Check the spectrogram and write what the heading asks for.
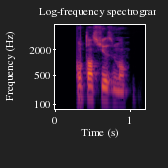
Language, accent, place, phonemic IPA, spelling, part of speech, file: French, France, Lyon, /kɔ̃.tɑ̃.sjøz.mɑ̃/, contentieusement, adverb, LL-Q150 (fra)-contentieusement.wav
- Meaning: contentiously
